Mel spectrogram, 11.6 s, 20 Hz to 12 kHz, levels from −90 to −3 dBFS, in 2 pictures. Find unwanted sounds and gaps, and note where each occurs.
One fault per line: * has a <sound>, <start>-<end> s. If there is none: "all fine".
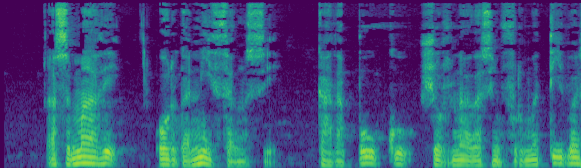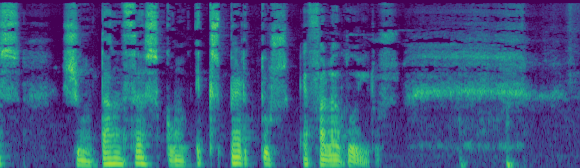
all fine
